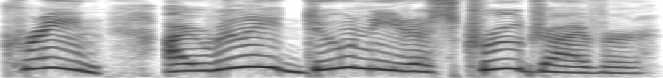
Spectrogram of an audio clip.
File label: ENG M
